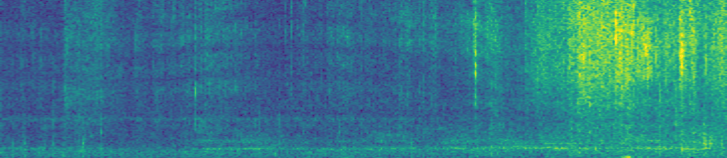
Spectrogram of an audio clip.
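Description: Footsteps rustling and crackling through dry grass and brush, faint at first and growing louder from about five seconds in.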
